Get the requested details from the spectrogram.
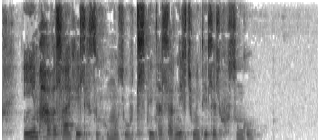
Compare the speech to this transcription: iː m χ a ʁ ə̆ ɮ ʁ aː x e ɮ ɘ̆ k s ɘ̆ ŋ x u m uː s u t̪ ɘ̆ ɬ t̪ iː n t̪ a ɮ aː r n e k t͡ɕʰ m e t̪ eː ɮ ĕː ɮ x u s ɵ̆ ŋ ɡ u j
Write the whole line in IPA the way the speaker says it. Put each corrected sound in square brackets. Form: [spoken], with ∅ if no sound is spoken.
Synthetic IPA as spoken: iː m χ a ʁ ə̆ ɮ ʁ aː x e ɮ ɘ̆ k s ɘ̆ ŋ x u m uː s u t̪ ɘ̆ ɬ t̪ iː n [t̪ʰ] a ɮ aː r n e k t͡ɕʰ m e t̪ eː ɮ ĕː ɮ x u s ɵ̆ ŋ ɡ u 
